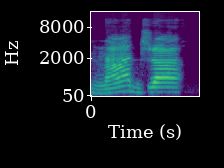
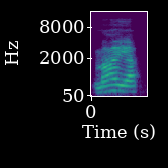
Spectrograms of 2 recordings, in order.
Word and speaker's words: Naja: Пишется как N-A-J-A, Наджа, Ная, по-разному произносится в разных странах. Будем для простоты произношения называть Ная.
